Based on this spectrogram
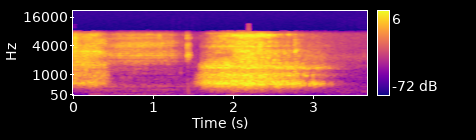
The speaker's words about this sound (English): if everyone in the sound of my voice could do it right now, just take a deep breath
